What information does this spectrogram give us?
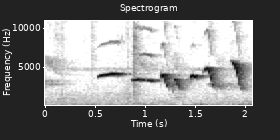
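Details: A female white-rumped shama sings to draw in a male, recorded 23 July 2020. She gives a brief run of bright whistles, then quick downward-sweeping slurred notes in close succession.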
